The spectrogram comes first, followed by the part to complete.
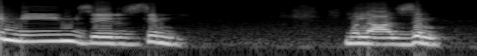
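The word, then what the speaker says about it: ملازم: उसके यहां मुलाजिम थे मुलाजिम का सही तलफ आशुतोष मुलाजिम ठीक वर्तिका मुला गुड दोनों ने ठीक बोला अच्छा मुलाजिम अब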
